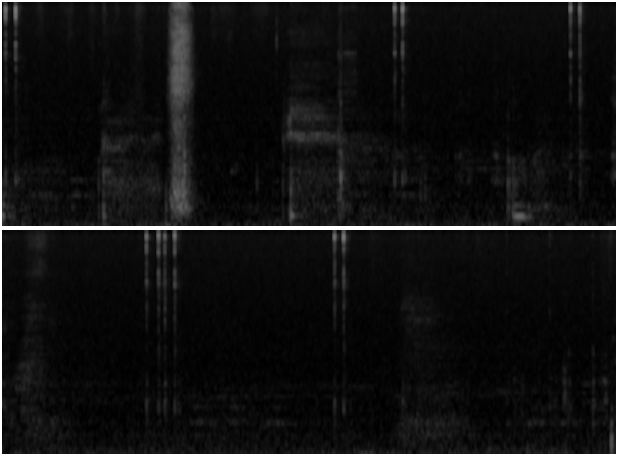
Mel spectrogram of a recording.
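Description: computer keyboard typing clicks

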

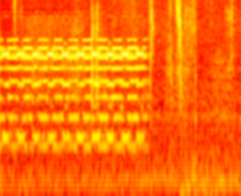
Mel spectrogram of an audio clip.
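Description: telephone ringing

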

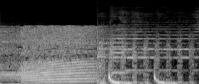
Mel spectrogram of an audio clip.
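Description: chainsaw running

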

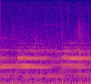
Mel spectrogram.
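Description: church bell ringing

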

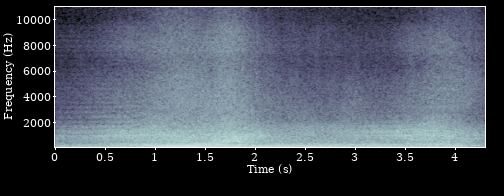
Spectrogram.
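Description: cars passing by

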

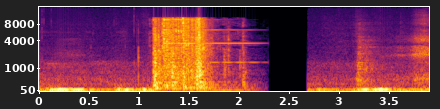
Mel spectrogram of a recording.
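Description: cash register sound effect

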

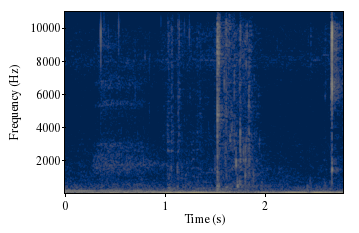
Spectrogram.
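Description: drinking water

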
